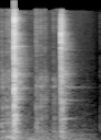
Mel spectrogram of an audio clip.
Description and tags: This is one of those pull chain style lamps like you mom had in her living room. Relive the glory days of an actual switch being moved by an actual chain!
chain, lamp, off, pull, slow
